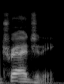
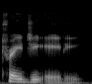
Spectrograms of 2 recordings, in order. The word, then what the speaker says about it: tragedy: The same stress rules apply to tragedy. It is not tragedy. The stress is on the first syllable. Tragedy.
